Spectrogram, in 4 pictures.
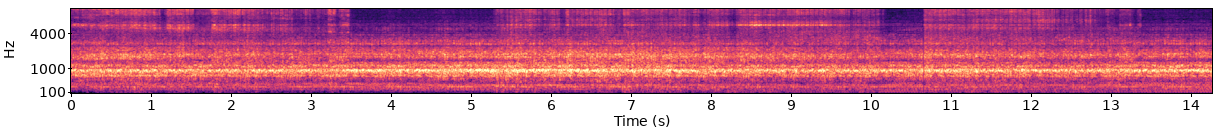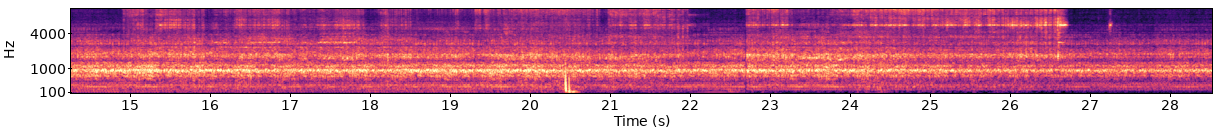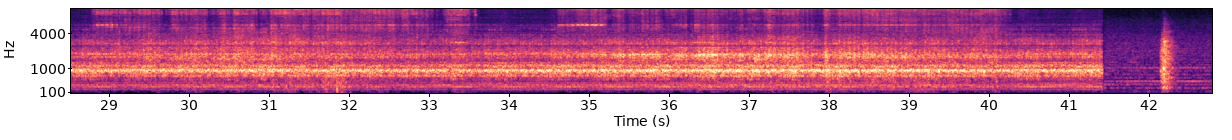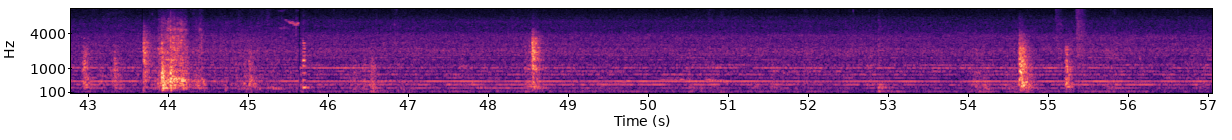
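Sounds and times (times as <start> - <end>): tool scraping spinning wood: 0.0 - 41.5, 42.2 - 46.9
wood lathe running: 0.0 - 41.5.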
